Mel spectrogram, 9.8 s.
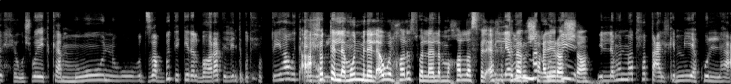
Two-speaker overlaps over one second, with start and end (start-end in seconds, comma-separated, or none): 6.6-7.9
